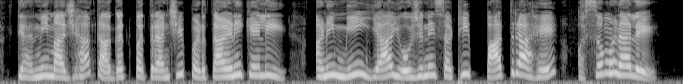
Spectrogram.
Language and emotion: Marathi, happy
